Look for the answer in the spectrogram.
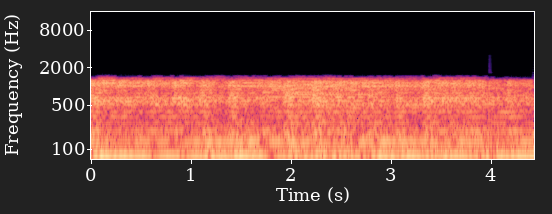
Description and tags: STM4 outro 2
Over processed and muted drum/synth loop.
drum, process, synth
